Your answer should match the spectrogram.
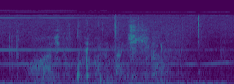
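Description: Soft whispering broken up by a few small handling clicks, over a faint steady high tone.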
